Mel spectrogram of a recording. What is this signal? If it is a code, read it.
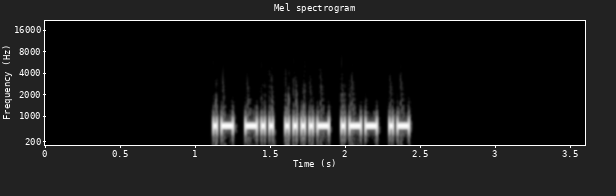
Morse code, heard as a keyed tone, about 43 wpm, 700 Hz. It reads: AD4WA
